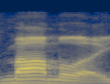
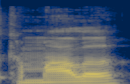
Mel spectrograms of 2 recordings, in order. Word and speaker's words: Kamala: IND an American president her name is mamala you say it right yeah no we're not going to disrespect her by messing up her name that is Kamala camelto Harris so you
